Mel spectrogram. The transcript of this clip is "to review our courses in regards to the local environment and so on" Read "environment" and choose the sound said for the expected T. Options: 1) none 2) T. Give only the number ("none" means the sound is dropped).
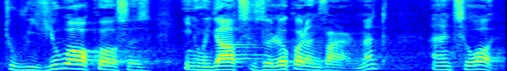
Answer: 2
